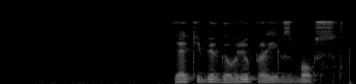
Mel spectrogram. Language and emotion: Russian, neutral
